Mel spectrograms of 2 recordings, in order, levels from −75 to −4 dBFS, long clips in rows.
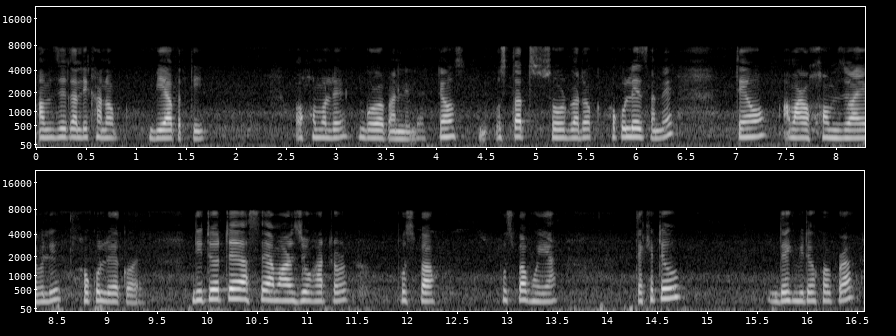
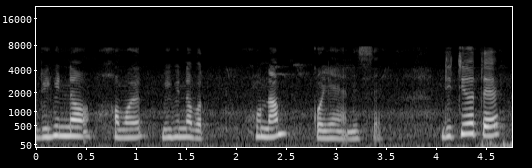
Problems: constant background noise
